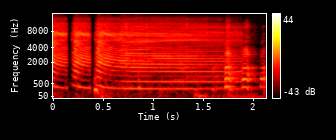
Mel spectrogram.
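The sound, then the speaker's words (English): A loud air horn sound from a phone app blares in two quick short blasts, then one long sustained honk that holds for over a second before a final stuttering burst, brassy and harsh. “Is your air horn app what? Up?”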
